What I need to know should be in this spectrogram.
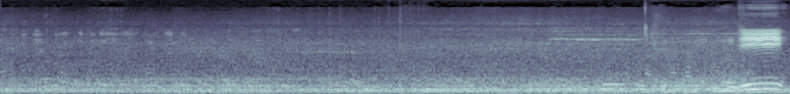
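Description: Men murmur and talk nearby.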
